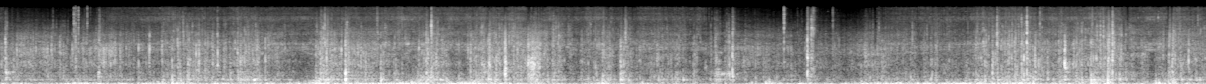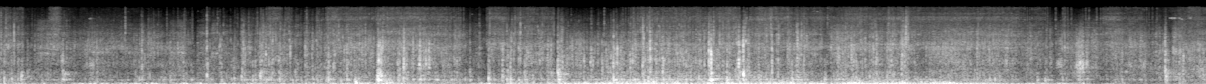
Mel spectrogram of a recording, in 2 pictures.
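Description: Mountain bike riding fast down rocky singletrack: tyres crunching over gravel and rock, with frequent sharp knocks and rattles from the bike, over a steady deep rumble of wind on the camera mic.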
